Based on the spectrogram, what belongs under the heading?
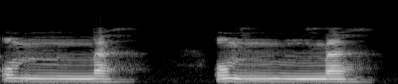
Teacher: تلك أمة، أمة الهمزة محققة في البدء والوصل والكلمة كلها مرققة، الميم مشددة في أعلى درجات الغنة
